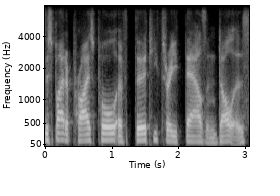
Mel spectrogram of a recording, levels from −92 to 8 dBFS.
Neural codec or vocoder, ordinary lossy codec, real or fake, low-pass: codec, 16 kHz in and 24 kHz out, 1 kbps, XY-Tokenizer; Opus, 16 kbps; fake; 7.2 kHz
